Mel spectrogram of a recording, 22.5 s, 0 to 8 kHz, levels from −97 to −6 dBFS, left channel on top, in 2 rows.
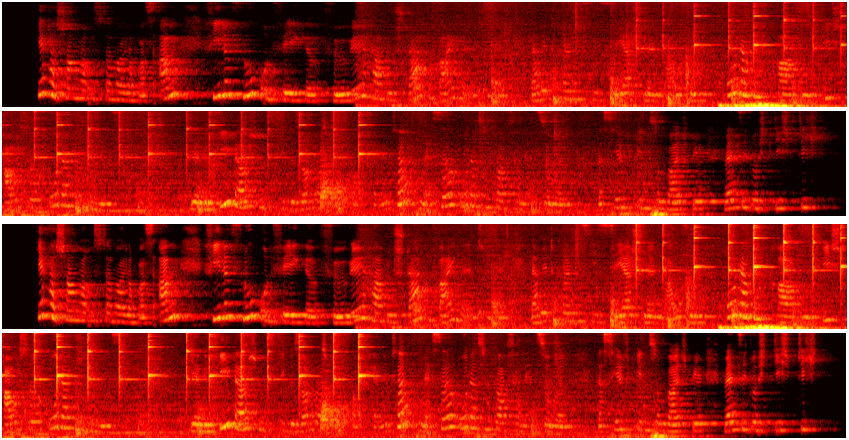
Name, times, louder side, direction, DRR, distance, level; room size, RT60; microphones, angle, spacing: voice 1, 0.5-12.8 13.0-22.2, right 2 dB, 65° right, 4 dB, 1.3 m, -48 dB
sound 1, 4.7-20.0, equal, 15° left, 3.6 m, -40 dB
Bell / Glass, 8.5-9.4 9.7-11.4 11.7-12.6 12.8-13.4 13.7-15.4 15.7-16.3, right 10 dB, 40° right, 0.4 m, -39 dB
24.5 x 9.4 x 3.2 m, 1.4 s
head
